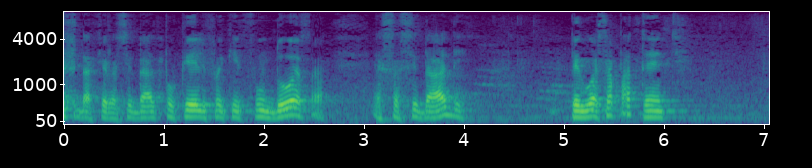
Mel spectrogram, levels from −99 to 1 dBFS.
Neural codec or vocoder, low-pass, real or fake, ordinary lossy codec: none; none; real; none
